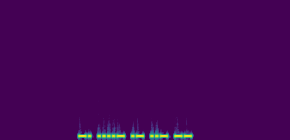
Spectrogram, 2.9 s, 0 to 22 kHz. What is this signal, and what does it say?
Morse code, heard as a keyed tone, about 53 wpm, 690 Hz. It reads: N4AUM
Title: USA Call Signs - 5 Characters - 2x Character Spacing - 50wpm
